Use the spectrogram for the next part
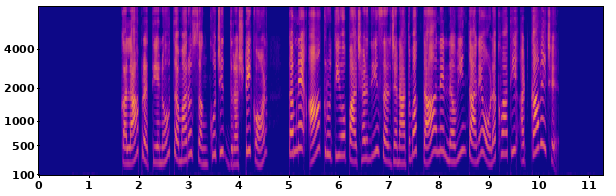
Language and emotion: Gujarati, disgusted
